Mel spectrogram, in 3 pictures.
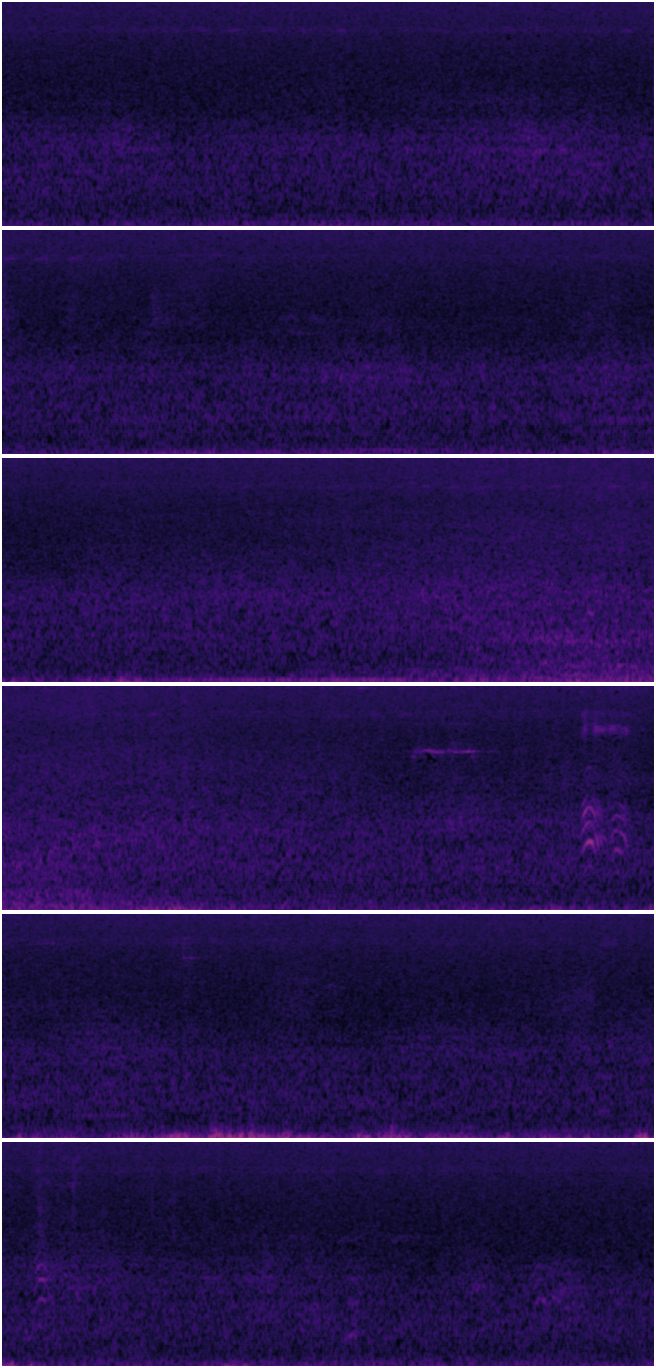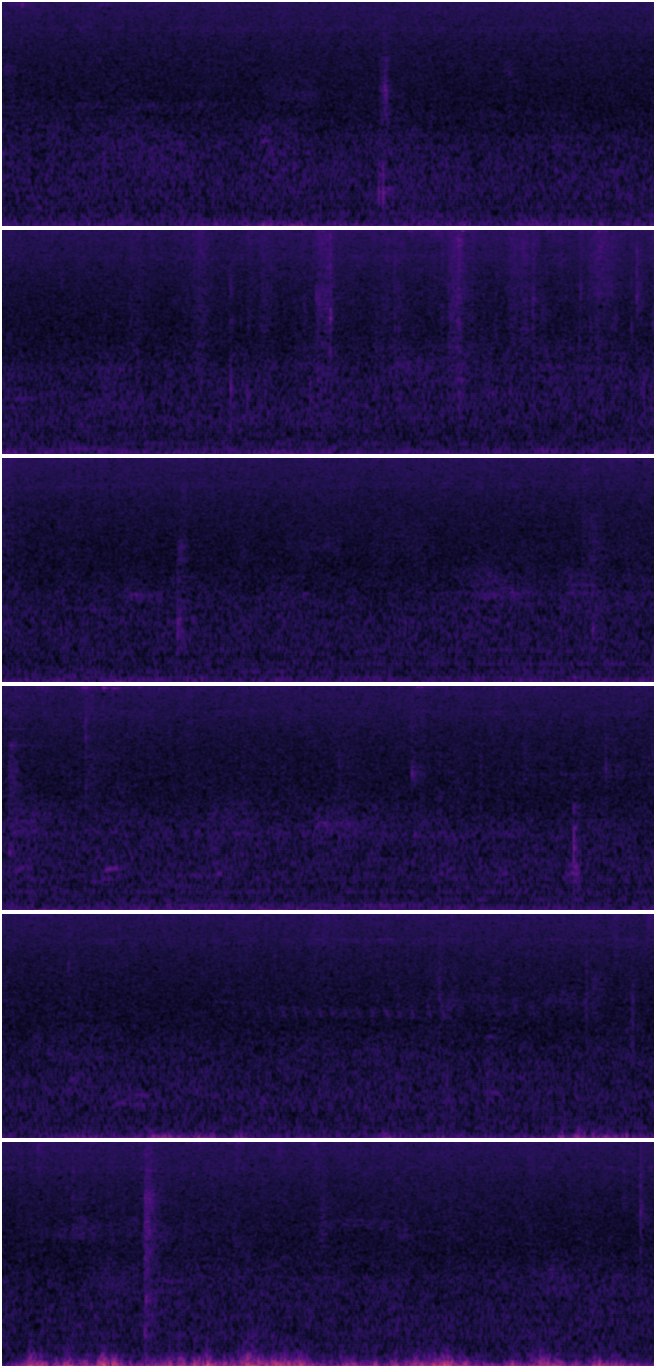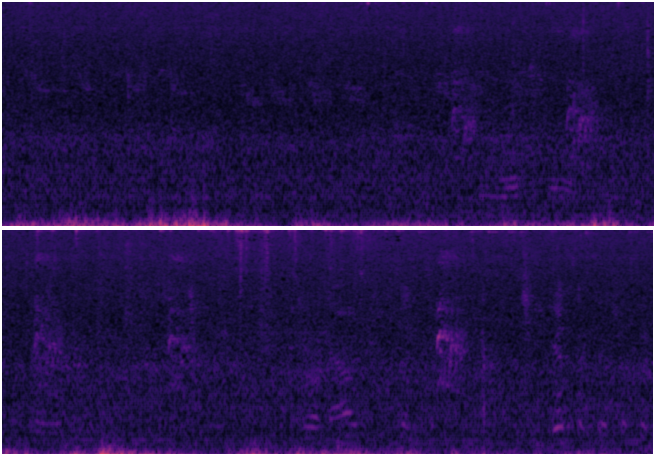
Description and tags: Out on the patio recording with a laptop and USB microphone. I placed the microphone up on top of the terrace this time to get sound from outside the privacy fence.
atmosphere, field-recording, outdoor, patio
